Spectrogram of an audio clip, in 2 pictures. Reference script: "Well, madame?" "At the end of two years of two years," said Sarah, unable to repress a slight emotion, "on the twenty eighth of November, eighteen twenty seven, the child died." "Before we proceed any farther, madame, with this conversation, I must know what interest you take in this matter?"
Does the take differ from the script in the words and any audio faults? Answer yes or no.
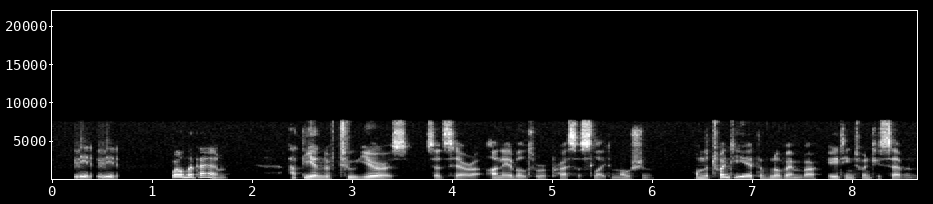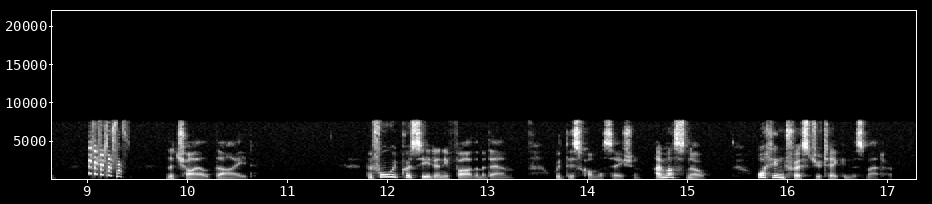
yes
